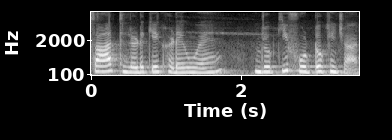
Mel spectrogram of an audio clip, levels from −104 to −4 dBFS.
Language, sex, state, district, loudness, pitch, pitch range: Hindi, female, Chhattisgarh, Raipur, -16 LUFS, 245 Hz, 230-260 Hz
